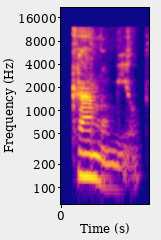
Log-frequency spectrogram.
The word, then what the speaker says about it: camomile: we say bake right so in English in most of the words that you will see that go with ch we pronounce it like a k right camomile do you know what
